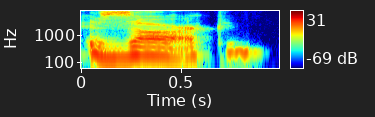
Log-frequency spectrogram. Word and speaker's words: Jark: I found this fascinating, especially because one of these entities named Zark, spelled J-A-R-K, but pronounced Zark, is a little gray.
